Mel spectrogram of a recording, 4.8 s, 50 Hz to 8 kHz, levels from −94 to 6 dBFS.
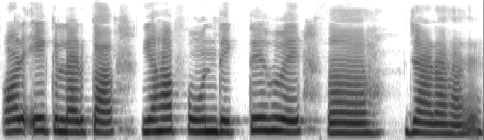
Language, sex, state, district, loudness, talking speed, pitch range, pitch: Hindi, female, Delhi, New Delhi, -11 LUFS, 135 wpm, 220-250 Hz, 235 Hz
